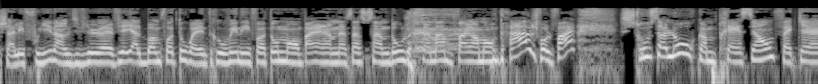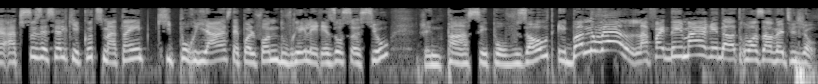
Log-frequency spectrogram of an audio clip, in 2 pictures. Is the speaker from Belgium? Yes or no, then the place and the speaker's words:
no; Beauce, Quebec, Canada; t'es allé faire un tour dans mon coin de pays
